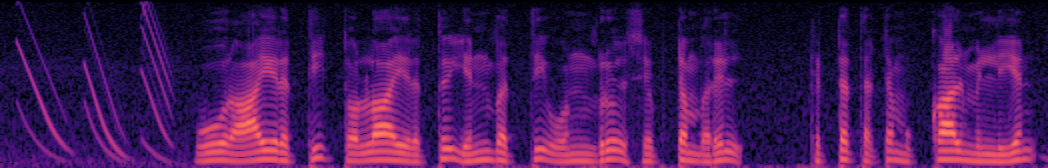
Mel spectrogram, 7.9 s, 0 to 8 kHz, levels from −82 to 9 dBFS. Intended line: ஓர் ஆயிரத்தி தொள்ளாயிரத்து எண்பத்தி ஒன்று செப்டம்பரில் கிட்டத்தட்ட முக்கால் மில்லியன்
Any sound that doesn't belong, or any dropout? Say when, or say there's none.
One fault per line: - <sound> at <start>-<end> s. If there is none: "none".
- chirp at 0.1-1.3 s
